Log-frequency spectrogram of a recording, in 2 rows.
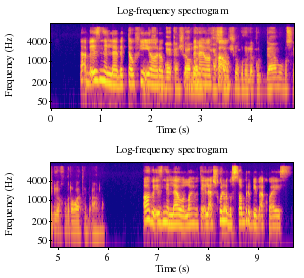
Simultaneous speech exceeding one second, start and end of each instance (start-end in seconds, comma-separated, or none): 1.8-3.6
